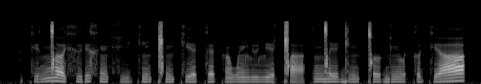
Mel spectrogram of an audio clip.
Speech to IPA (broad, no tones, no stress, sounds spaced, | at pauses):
kʲ ə ŋ͡ǀ ɐ xʲ u ɾʲ ə x ẽ x i kʲ ẽ ǁ ĩ kʲ ɛ k ɛ k ɐ̃ w ẽ lʲ u lʲ ɛ ǁ a | ŋ͡ǀ e ɡ j ĩ ǀ ɵ ɡ ĩ l ə k ə kʲ a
